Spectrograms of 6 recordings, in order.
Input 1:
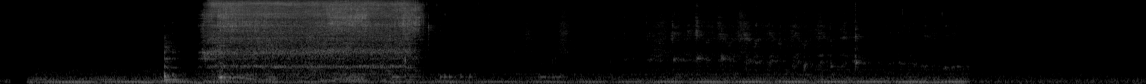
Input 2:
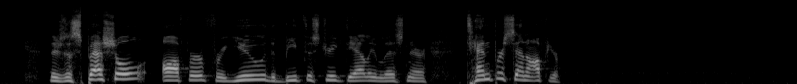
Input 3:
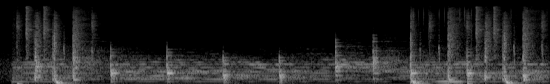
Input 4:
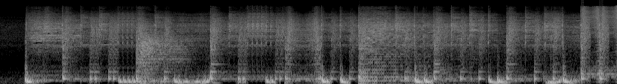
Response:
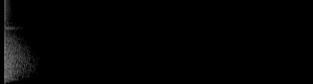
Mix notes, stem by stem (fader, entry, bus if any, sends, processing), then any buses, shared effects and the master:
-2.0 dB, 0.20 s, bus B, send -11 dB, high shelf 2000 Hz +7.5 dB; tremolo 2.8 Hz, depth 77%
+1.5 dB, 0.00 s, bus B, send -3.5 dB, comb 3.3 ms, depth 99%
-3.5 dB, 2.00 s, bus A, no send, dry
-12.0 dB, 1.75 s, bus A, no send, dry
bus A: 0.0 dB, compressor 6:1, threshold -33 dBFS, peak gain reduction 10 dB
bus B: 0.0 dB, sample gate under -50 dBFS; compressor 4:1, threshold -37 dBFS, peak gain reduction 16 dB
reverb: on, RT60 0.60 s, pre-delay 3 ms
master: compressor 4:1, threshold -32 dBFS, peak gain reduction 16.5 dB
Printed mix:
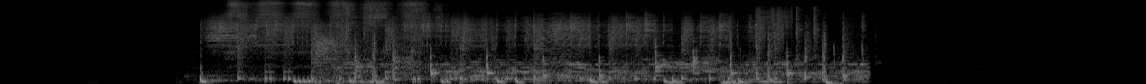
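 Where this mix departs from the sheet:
stem 1 -2.0 dB -> -12.0 dB; stem 2: muted; stem 3: entry 2.00 s -> 3.20 s

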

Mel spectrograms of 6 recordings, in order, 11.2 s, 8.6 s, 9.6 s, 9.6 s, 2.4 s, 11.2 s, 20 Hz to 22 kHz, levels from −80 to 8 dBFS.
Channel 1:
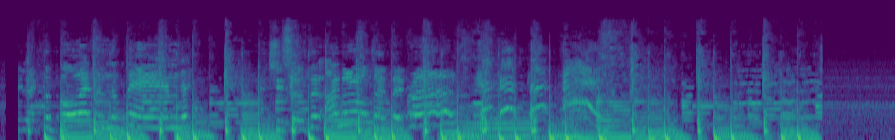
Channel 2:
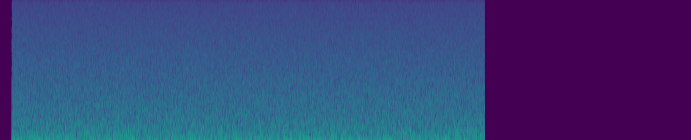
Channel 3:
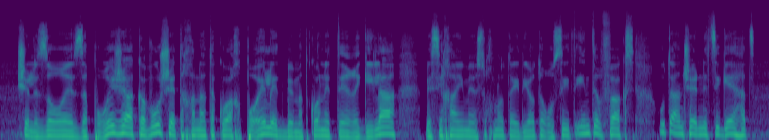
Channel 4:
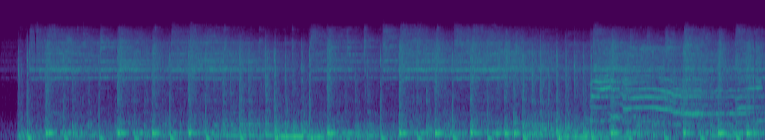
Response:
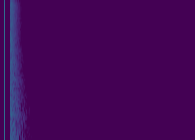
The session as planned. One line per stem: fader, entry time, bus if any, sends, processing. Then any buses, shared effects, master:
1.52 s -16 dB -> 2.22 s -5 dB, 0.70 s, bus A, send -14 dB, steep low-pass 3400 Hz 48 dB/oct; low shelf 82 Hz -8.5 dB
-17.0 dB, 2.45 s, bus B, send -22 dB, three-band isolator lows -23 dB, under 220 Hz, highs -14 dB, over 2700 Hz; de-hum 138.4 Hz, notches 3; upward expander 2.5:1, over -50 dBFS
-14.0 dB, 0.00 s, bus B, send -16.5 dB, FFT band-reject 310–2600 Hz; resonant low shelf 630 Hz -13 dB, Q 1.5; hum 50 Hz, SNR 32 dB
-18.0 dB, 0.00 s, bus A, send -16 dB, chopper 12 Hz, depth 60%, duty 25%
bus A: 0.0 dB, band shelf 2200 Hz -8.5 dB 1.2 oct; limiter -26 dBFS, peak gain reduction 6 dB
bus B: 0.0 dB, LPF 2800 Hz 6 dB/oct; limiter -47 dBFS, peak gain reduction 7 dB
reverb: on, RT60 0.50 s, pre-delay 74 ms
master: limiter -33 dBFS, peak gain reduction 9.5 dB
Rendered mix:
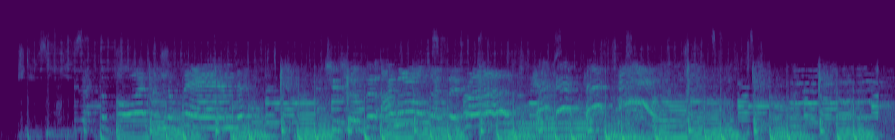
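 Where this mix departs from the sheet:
stem 1 -16.0 dB -> -8.5 dB; master: missing limiter -33 dBFS, peak gain reduction 9.5 dB

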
